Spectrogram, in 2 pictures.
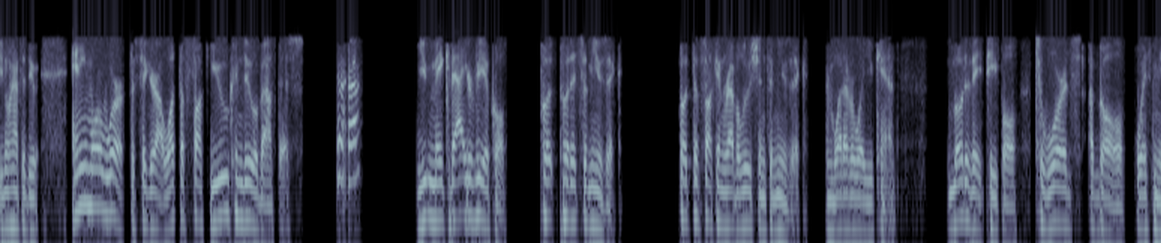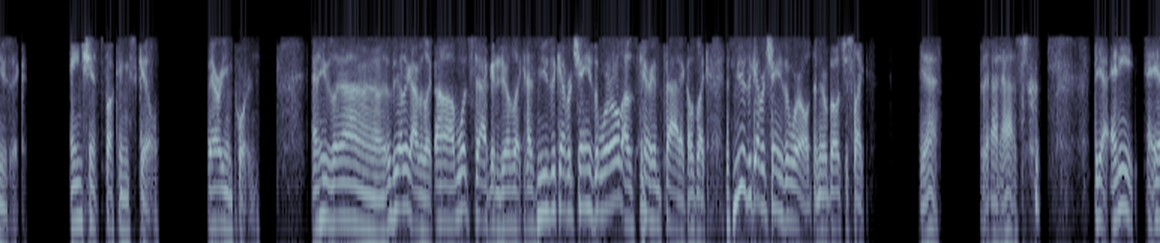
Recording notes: an impromptu call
